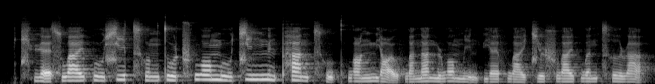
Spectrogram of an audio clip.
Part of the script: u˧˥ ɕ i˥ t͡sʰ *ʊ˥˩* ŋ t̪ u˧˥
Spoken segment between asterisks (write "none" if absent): ʊ˧˥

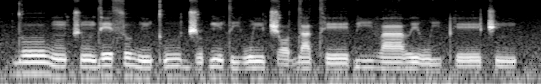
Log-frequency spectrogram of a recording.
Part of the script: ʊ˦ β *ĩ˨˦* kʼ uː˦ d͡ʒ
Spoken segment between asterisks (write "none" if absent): ĩ˨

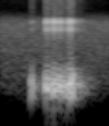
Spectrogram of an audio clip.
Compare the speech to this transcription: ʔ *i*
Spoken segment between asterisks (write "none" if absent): ḭ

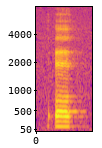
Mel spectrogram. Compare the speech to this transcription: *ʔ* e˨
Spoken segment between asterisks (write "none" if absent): ʔ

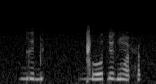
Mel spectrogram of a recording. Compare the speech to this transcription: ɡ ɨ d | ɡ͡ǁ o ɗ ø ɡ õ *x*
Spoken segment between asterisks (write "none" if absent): ħ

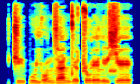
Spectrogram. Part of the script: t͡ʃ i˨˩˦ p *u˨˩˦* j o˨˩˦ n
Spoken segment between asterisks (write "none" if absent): u˨˩˦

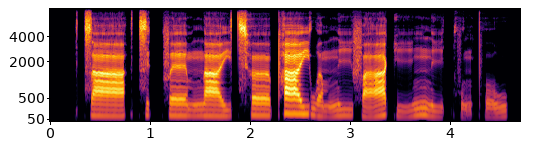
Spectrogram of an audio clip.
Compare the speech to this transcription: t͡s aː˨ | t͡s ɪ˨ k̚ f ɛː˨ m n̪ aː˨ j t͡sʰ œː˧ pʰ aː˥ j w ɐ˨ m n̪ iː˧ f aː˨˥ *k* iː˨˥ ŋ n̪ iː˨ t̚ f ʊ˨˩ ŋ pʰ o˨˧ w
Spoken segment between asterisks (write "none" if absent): k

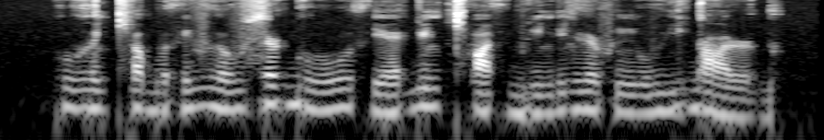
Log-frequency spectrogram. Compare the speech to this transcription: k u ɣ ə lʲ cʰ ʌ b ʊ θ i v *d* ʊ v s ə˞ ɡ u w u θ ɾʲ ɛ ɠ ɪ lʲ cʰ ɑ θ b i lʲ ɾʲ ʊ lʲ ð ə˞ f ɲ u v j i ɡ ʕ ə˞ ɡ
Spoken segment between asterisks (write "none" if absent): ð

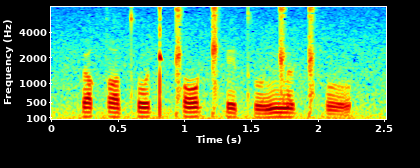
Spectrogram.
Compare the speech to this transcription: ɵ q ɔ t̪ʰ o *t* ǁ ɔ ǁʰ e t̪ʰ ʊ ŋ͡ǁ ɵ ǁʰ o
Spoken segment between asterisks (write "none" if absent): t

